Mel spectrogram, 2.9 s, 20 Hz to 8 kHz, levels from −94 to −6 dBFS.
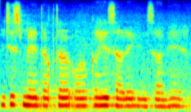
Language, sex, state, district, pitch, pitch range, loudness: Hindi, female, Arunachal Pradesh, Papum Pare, 195 Hz, 190-205 Hz, -15 LUFS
